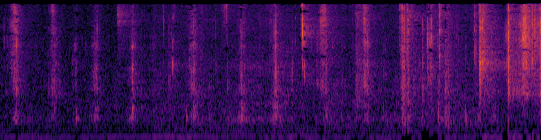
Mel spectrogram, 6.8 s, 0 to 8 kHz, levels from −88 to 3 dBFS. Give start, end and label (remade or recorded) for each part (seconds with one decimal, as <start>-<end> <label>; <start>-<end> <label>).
0.0-6.8 remade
